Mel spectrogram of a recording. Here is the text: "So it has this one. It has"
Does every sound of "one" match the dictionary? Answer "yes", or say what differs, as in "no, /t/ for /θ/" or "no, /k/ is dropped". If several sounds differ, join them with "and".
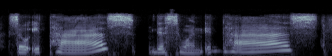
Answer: yes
